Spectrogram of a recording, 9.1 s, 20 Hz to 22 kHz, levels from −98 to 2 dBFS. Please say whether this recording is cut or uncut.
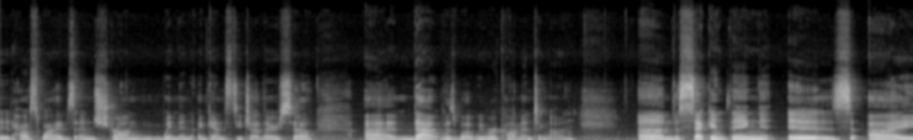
uncut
